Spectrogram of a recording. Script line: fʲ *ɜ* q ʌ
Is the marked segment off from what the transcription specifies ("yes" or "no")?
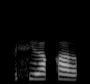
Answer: no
